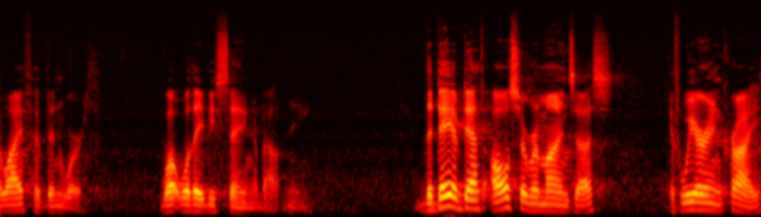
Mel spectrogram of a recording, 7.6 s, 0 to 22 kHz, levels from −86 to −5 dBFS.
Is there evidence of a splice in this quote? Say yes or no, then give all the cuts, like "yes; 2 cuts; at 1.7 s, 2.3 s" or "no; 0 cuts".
no; 0 cuts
